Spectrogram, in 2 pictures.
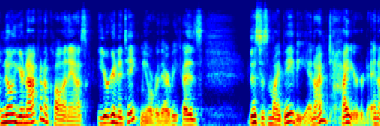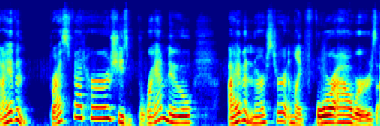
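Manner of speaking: firm, worked-up protest, retold; retold indignant insistence. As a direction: re-enact putting your foot down with the nurse, pitch climbing. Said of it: "And I was mad".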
